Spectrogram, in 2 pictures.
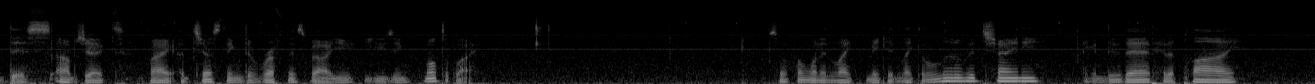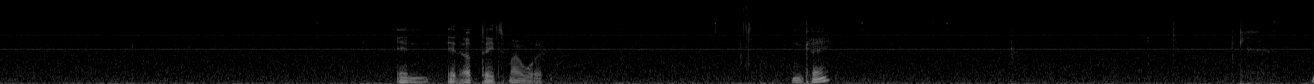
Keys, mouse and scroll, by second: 0.4 middle click, 0.7 middle click, 0.8 middle click, 1.3 alt+click, 2.4 click, 2.8 click, 6.7 alt+click, 8.8 click, 9.8 alt+click, 11.2 click, 16.2-20.2 alt+drag, 21.1 click, 22.3 click, 23.3 middle click, 23.8 middle click, 24.8 alt+middle click, 25.8 click.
